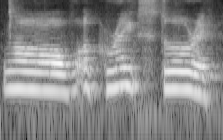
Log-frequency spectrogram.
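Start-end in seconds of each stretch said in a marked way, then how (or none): none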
